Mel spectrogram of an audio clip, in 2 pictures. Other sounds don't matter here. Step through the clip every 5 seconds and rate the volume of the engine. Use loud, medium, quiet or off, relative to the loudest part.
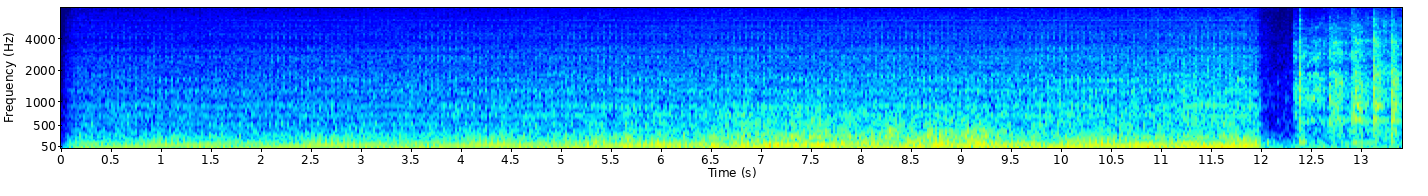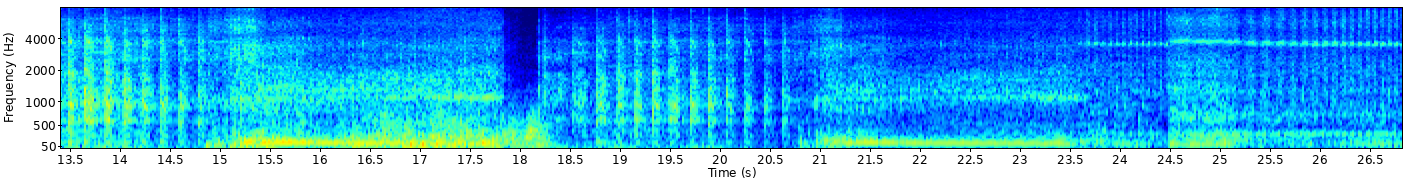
medium, medium, loud, loud, medium, medium.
